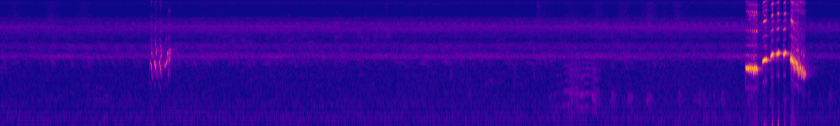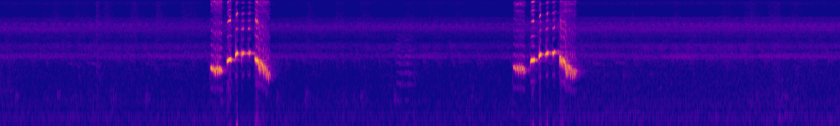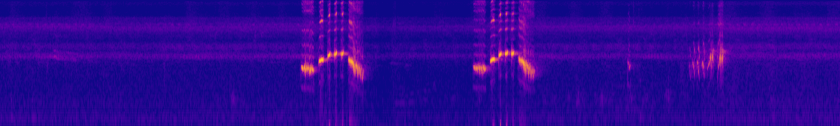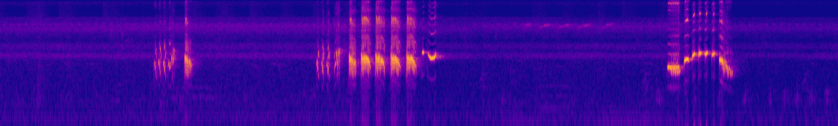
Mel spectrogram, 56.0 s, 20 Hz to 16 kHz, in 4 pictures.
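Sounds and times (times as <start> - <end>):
bird singing whistled notes: 12.4 - 13.5, 17.5 - 18.6, 22.6 - 23.7, 33.0 - 34.1, 35.9 - 37.0, 44.6 - 45.2, 47.3 - 49.4, 53.1 - 54.3.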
